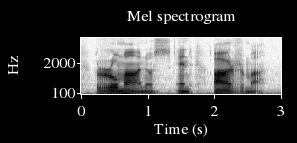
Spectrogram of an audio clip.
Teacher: The Romans trilled their letter R and even described this as the dog letter because it sounded like a dog when it growls.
